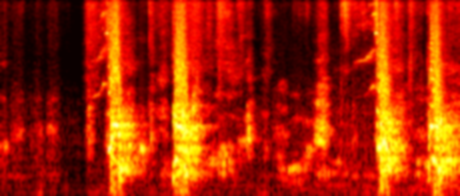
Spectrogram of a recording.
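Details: German Shepherd Bruno, kept on a chain in Perumbavoor and called a biter, lets out four deep, abrupt barks in two pairs with a quiet gap between, faint voices behind.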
